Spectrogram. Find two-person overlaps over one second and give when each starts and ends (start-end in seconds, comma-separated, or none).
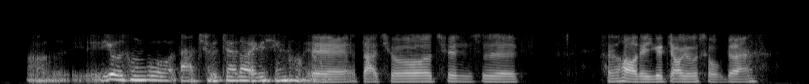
none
